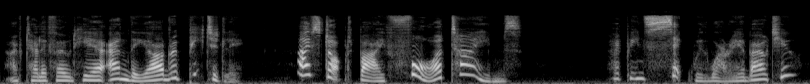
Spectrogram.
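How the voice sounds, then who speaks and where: A woman's voice: mid-range voice, wildly swooping pitch, measured pace, gravelly, no echo, studio quality, heavily acted. A woman voicing a spirited aristocratic woman who speaks earnestly and presses hard with her questions, read as an audiobook character. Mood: pressing. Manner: earnest and pressing, rising in exasperation.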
